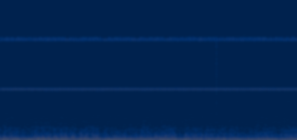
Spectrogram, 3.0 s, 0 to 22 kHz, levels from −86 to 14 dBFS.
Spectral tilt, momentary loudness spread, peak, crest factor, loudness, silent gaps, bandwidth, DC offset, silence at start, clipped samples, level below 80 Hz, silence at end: -4 dB/octave; 1 LU; -44 dBFS; 16 dB; -65 LUFS; none; 17 kHz; under 0.1%; 0 s; under 0.1%; -68 dBFS; 0 s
